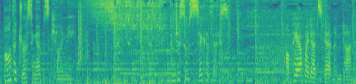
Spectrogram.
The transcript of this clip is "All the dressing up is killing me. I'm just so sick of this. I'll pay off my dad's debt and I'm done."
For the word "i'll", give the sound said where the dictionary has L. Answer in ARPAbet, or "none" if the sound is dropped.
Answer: L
